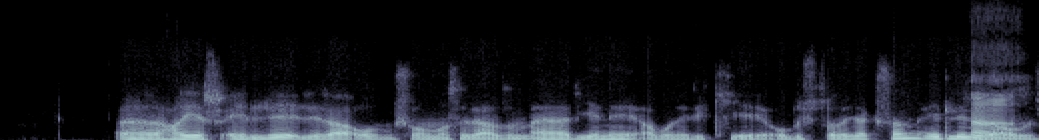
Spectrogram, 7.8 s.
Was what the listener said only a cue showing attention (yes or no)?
yes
